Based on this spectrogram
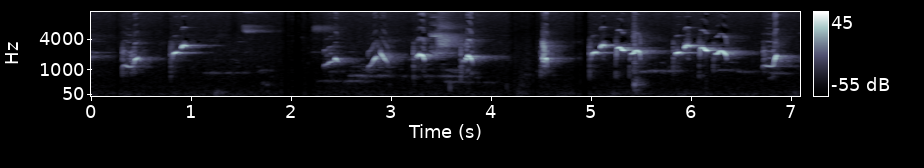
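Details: Greater green leafbird singing masteran phrases: separated chips and rising whistled slurs that build into a dense, fast sequence of looping, warbling notes near the end.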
